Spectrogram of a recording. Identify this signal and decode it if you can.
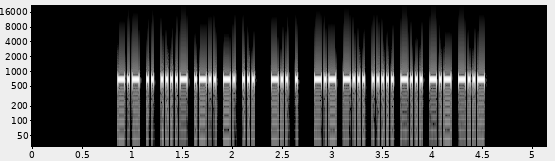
Morse code, heard as a keyed tone, about 52 wpm, 700 Hz. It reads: KI4LNS DE KB5BKX
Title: USA Callsign DE Callsign 50wpm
